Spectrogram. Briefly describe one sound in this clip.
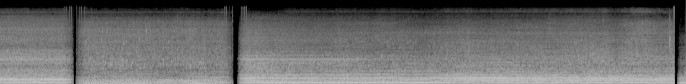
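A small boat motor chugs steadily.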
